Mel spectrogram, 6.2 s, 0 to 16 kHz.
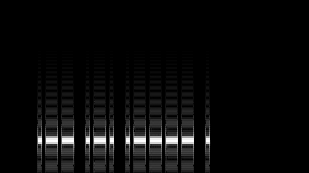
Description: Morse code, heard as a keyed tone, about 15 wpm, 700 Hz. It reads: WR1E
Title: USA Call Signs - 4 Characters - Repeated 3x - 15wpm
